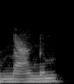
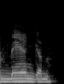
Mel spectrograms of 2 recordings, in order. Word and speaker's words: Mangum: I would probably be towards, probably near Magnum. Or Mangum.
